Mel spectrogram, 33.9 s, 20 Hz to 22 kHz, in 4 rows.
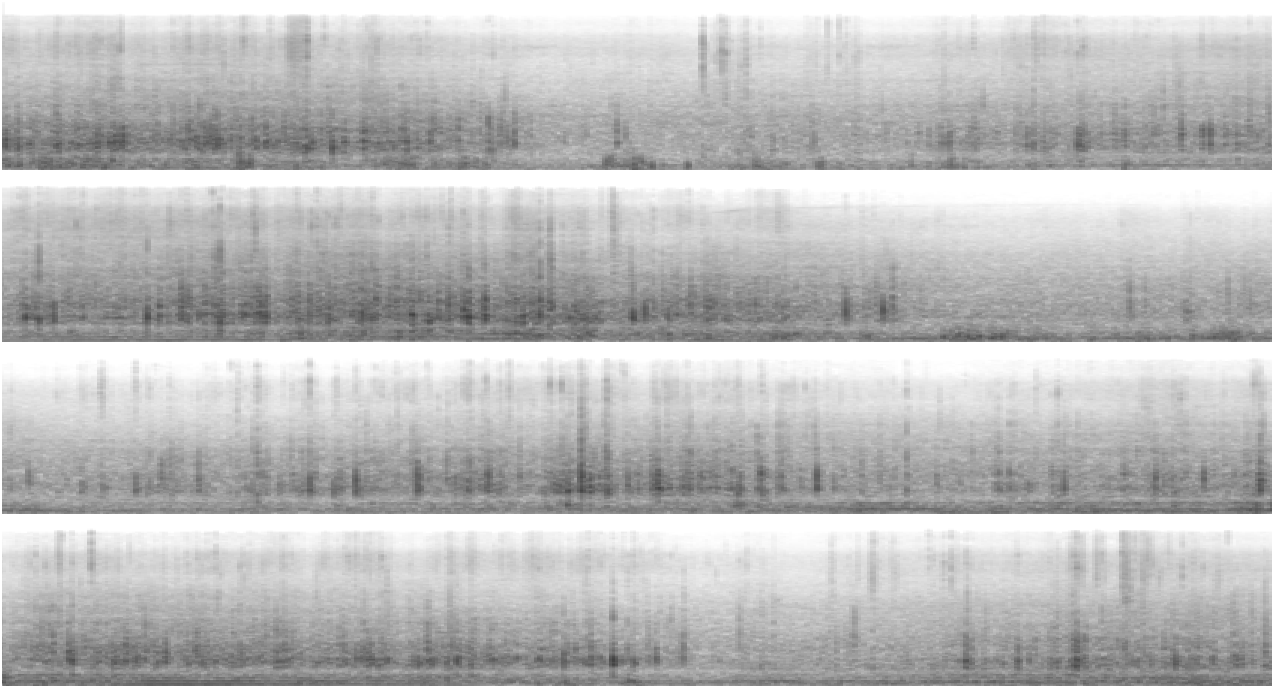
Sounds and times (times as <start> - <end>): Truck: 0.0 - 33.8.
